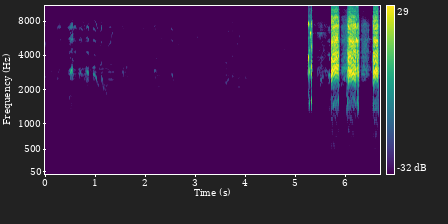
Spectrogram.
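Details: A Sindhi black francolin (kala teetar) is heard after a long quiet stretch with faint distant chirps. It then gives a loud burst of harsh, rasping notes, several grating syllables one after another.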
